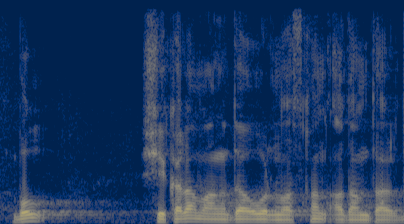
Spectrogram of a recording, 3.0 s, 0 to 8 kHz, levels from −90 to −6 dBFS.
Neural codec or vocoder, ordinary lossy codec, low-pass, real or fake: none; none; none; real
